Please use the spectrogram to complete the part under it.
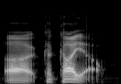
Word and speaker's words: Cacajao: U-A-K-A-R-I-S. A common name for monkeys of the genus... I'm going to pronounce this one. Try and pronounce this one with my Portuguese roots. Cacajao. C-A-C-A-J-A-O.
